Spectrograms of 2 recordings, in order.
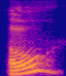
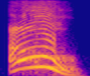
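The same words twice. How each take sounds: First: It is said in a nervous way. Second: It is said in an excited way.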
